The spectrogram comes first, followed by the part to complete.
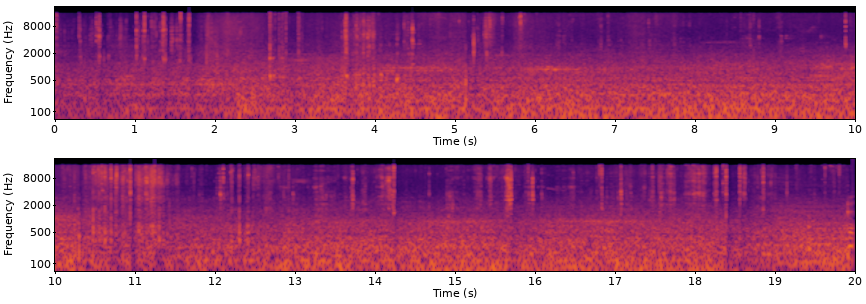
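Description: A steady low rumble throughout, with frequent clicks and scrapes as the switch machine's electric motor is handled and shifted in its metal housing.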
